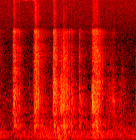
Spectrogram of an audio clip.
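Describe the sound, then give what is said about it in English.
Typewriter keys clacking as someone retypes the same line. A few short, sharp bursts of mechanical clicks come in uneven clusters with pauses between them, fairly faint throughout. “You are typing the same phrase.”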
